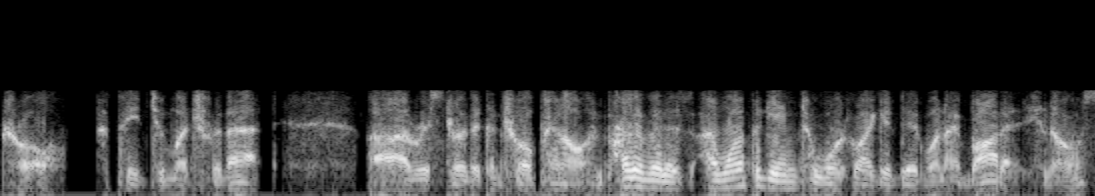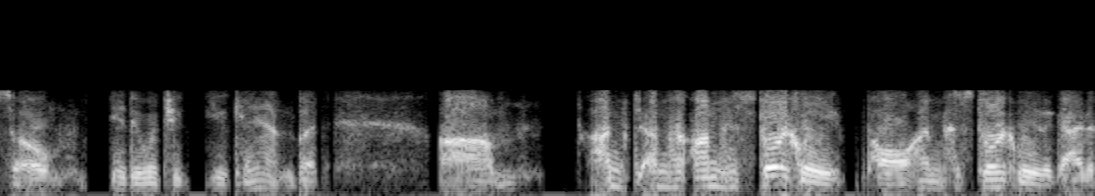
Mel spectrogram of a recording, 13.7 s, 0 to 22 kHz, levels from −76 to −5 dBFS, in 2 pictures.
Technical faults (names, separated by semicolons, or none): hard clipping; RealAudio 14.4 codec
